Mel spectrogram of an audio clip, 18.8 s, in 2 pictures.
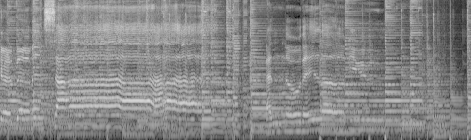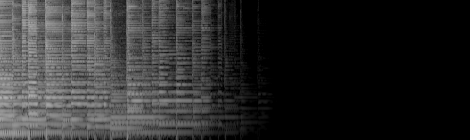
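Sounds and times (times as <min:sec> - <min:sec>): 
acoustic guitar playing oldies music: 0:00.0 - 0:14.4.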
